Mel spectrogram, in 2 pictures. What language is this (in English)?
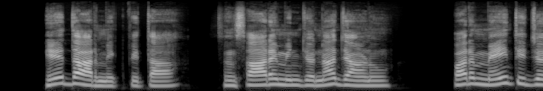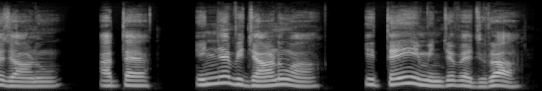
Gaddi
